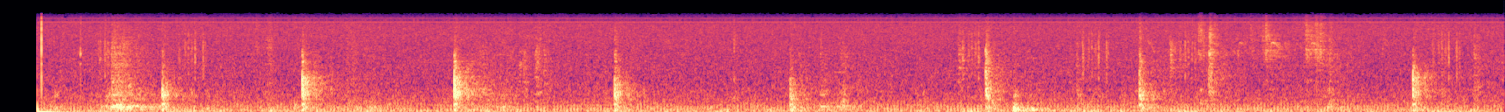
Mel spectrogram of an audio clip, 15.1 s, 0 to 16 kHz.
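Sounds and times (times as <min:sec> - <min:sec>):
blows striking a wall: 0:03.0 - 0:03.5, 0:04.5 - 0:05.4, 0:06.1 - 0:06.5, 0:09.8 - 0:10.6, 0:13.3 - 0:14.9.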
